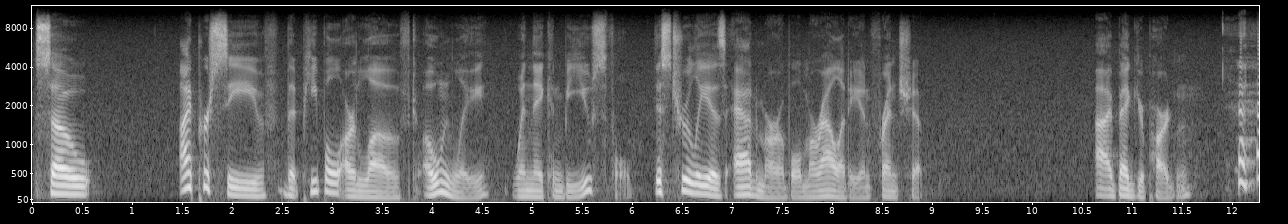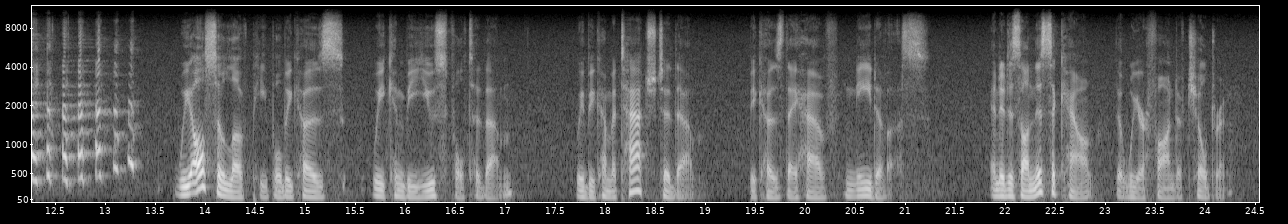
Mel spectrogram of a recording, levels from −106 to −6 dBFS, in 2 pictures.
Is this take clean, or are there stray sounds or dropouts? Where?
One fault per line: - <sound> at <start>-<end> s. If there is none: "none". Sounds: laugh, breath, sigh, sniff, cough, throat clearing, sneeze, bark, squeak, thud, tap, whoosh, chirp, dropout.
- laugh at 11.9-13.4 s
